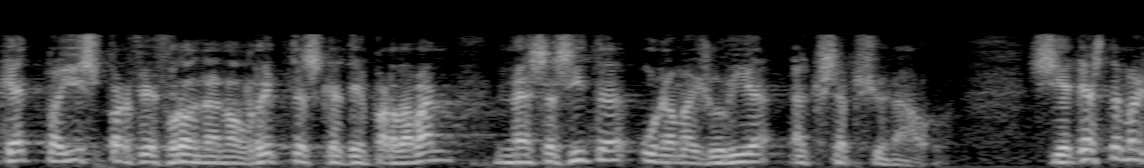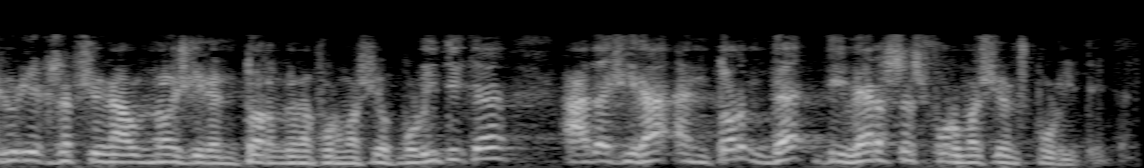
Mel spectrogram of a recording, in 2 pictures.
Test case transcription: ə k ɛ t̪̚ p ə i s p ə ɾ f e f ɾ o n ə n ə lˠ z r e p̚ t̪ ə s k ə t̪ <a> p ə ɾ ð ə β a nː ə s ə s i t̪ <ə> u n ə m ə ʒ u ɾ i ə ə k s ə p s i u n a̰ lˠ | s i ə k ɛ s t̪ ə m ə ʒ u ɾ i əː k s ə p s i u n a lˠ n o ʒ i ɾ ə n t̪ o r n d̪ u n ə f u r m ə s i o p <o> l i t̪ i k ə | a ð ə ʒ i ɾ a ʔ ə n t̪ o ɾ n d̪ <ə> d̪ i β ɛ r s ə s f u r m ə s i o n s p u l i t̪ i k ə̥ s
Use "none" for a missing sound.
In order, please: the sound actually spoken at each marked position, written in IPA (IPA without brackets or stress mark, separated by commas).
e, ə, u, ə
